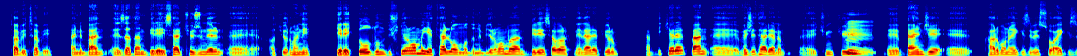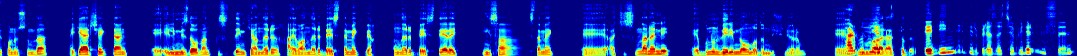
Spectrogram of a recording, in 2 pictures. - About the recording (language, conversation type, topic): Turkish, podcast, İklim değişikliğiyle ilgili duydukların arasında seni en çok endişelendiren şey hangisi?
- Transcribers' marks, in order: other background noise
